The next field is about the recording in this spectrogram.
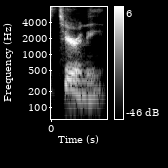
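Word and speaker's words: Terrine: Her name is uh it's pronounced Tyranny, but it's T E R R I N E, but her name is Tyranny.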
